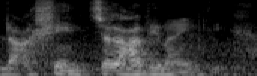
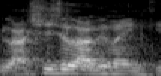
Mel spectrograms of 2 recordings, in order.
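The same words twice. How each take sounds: First: It is said deep, clear, stressing each syllable. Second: It is said in an ordinary, unweighted voice. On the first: The speaker calls it right. "बैरीटोन create किया है अपनी voice में ... एक stress देकर बोलता है syllables पे" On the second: The speaker calls it wrong. "ना वो ऐसा नहीं कि"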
